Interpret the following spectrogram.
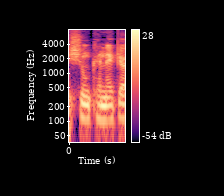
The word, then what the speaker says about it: Shun Kaneko: your name, because again, I heard you on a podcast the other day, and again, I've been calling you Shun Kaneko.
